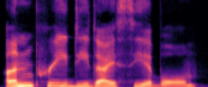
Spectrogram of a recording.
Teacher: make sure to stress the third syllable.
